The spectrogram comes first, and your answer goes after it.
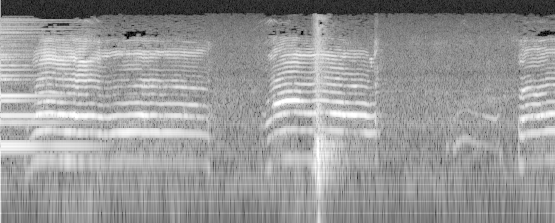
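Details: Domestic cats at lunch time, meowing: long harmonic-rich cries of about a second each, two drawn-out calls and a shorter one, with a sharp clatter in the middle and a quiet room behind.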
